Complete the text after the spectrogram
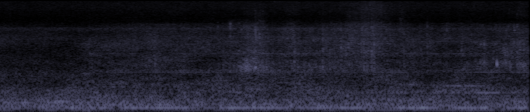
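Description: Leaves rustle and splash in water as a hand stirs them.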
